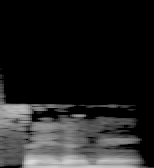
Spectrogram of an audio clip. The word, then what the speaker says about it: Salama: Example: Salama, hello, is pronounced Salama.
